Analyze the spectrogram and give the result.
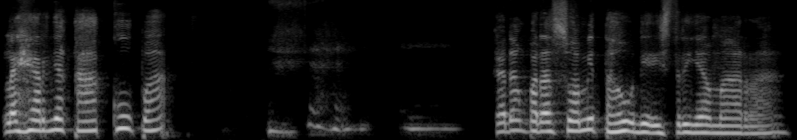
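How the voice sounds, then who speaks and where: A woman doctor giving a humorous seminar lecture, lively and teasing, often acting out quoted voices. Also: mid-range voice, measured pace.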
